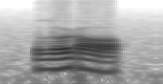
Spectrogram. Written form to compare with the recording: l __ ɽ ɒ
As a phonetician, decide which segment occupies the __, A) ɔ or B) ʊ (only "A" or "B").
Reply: B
